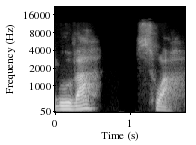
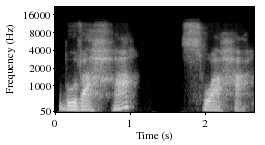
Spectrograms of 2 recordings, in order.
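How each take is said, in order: First: The words end in breaths with no repeated vowels. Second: The vowels repeat after each breath. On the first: It will not match how others recite it. "Not wrong to say bhuva swah, but you will not coordinate with anybody" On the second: This is how everyone recites it. "we are, in fact, going to have that echo in the beginning line"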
